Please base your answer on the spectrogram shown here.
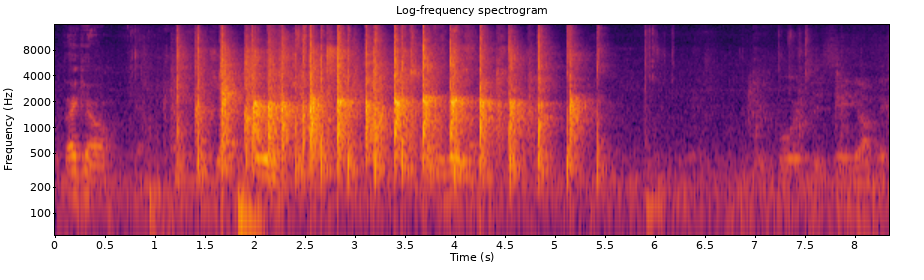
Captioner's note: applause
